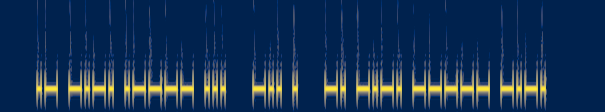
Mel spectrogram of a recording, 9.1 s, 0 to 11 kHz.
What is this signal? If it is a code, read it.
Morse code, heard as a keyed tone, about 20 wpm, 700 Hz. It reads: AC1S DE NC0C
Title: USA Callsign DE Callsign - 4 Characters - 20wpm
